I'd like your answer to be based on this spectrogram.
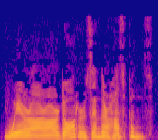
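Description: A man voicing a scornful, sharp-tongued wife who mocks and scolds her husband, in a storybook reading. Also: medium pitch, sing-song, measured pace, no room sound, pitched above the performer's own voice. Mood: mocking. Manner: mocking, scolding. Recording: tinny phone-like sound.

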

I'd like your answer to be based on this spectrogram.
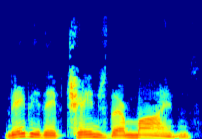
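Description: A man doing a gentle, hopeful young girl. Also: mid-range voice, lively intonation, moderate pace, dry recording, voice pushed up, lightly acted. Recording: tinny phone-like dry recording.

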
